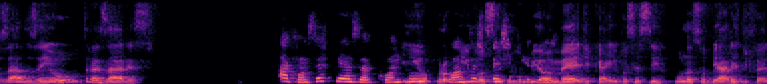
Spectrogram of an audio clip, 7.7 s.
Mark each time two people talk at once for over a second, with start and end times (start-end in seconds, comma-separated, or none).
4.0-5.8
